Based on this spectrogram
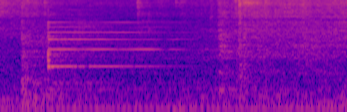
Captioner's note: elevator Chimes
